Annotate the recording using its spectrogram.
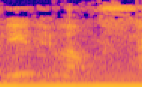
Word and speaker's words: Netherlands: Sí, Netherlands.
